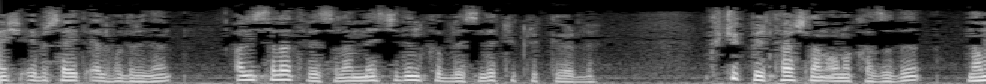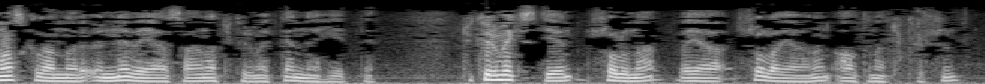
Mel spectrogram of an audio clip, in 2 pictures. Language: Turkish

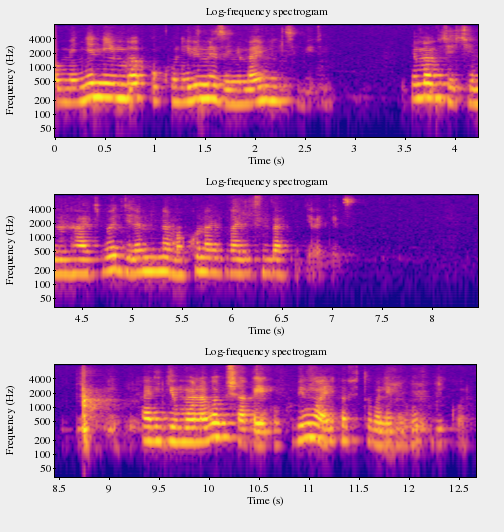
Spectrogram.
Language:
Russian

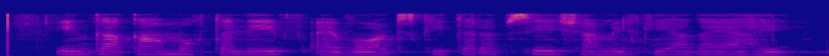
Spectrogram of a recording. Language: Urdu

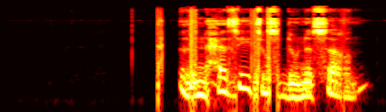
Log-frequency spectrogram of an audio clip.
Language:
Kabyle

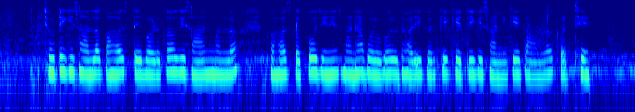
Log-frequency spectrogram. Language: Chhattisgarhi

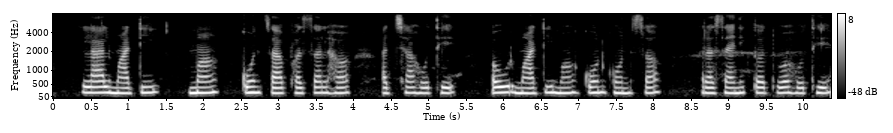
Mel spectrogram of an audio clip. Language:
Chhattisgarhi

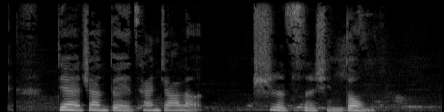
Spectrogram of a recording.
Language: Chinese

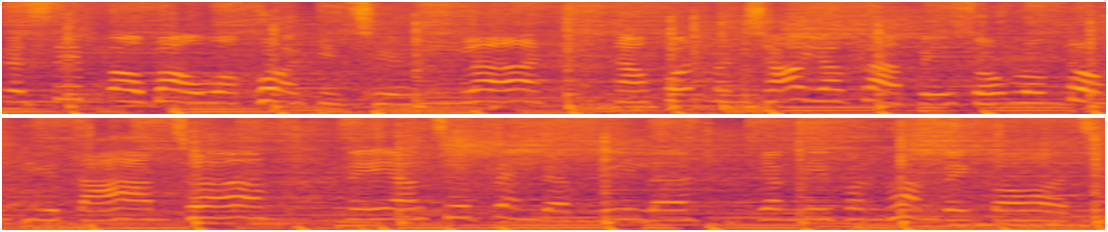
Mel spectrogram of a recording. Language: Thai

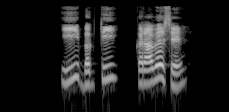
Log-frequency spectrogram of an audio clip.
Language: Wadiyara Koli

